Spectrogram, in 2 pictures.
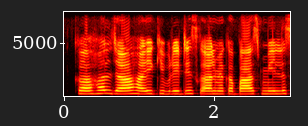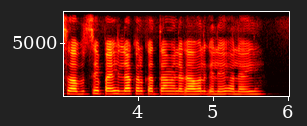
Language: Magahi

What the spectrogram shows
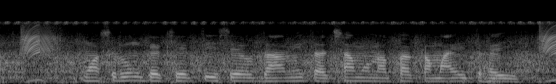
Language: Magahi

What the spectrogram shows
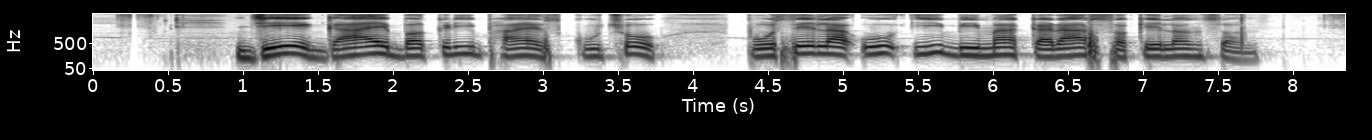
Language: Bhojpuri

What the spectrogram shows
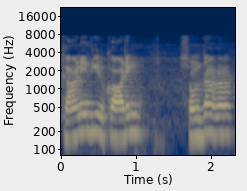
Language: Punjabi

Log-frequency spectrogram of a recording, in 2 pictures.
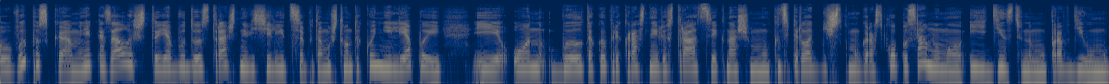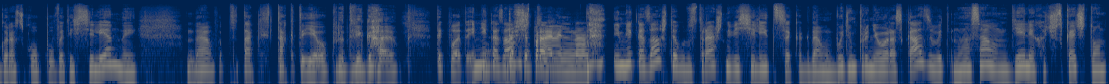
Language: Russian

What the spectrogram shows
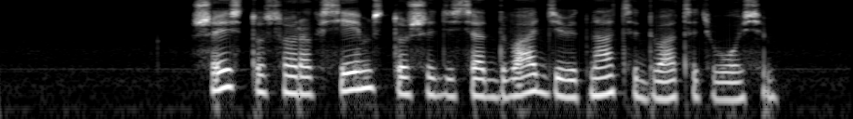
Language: Russian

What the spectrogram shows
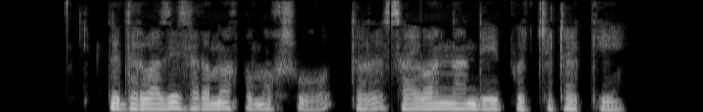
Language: Pashto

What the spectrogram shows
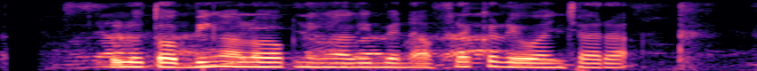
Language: Sundanese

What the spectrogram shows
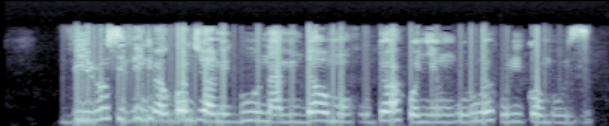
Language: Swahili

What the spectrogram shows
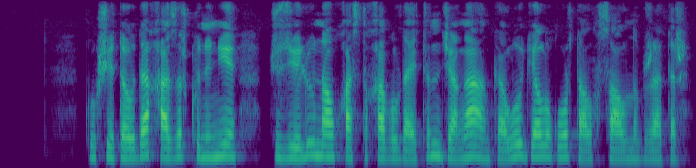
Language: Kazakh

